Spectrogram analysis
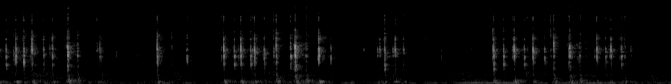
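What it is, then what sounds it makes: Plastic computer keyboard being typed on. Fingertips of both hands type on a black full-size plastic computer keyboard, making repeated key presses. Quick, bright plastic clicks come in bursts of rapid taps separated by short pauses, each click dying away almost at once.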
